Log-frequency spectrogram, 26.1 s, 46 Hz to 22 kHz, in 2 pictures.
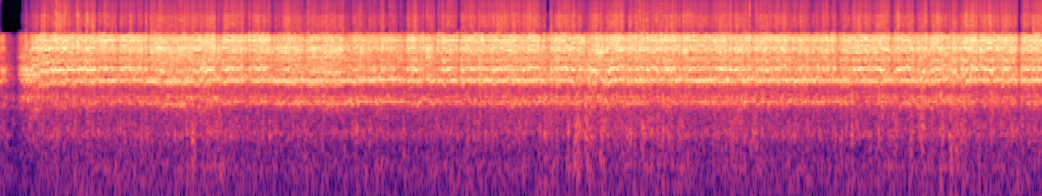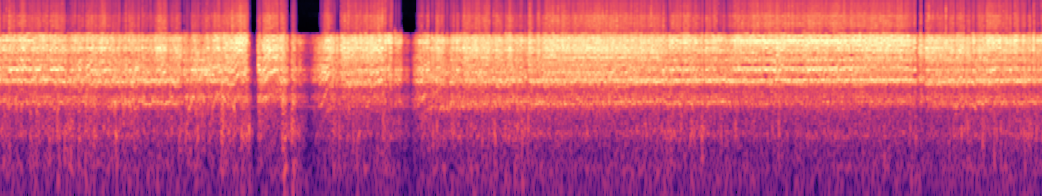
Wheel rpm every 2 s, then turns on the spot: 180, 220, 230, 230, 230, 230, 230, 210, 140, 170, 220, 220, 220.
none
